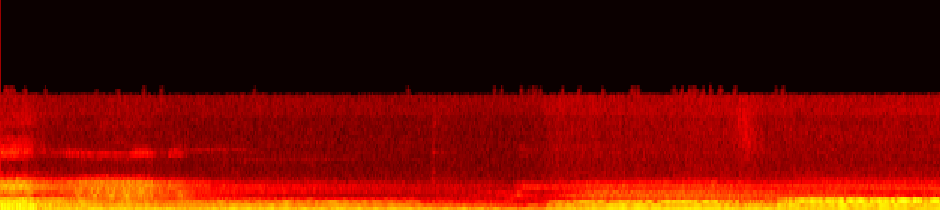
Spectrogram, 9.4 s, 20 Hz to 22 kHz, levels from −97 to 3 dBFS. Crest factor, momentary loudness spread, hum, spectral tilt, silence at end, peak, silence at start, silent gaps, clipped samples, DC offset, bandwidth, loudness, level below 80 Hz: 16 dB; 14 LU; none; -6.5 dB/octave; 0 s; -14 dBFS; 0 s; none; under 0.1%; under 0.1%; 12.5 kHz; -30 LUFS; -40 dBFS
